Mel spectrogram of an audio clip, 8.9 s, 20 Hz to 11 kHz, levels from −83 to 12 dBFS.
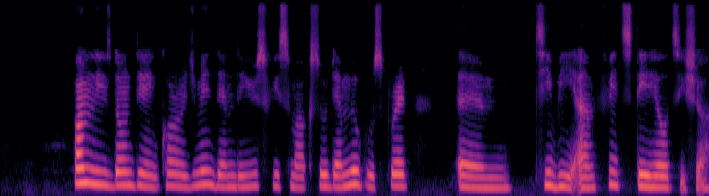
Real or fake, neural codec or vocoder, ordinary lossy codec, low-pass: fake; codec, 24 kHz, 0.5 kbps, DualCodec; none; 9.9 kHz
